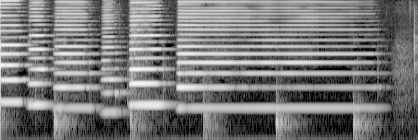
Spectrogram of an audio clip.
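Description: Blues harmonica plays a short lick with bent, inflected blow notes in a clear, close solo phrase and no talking.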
